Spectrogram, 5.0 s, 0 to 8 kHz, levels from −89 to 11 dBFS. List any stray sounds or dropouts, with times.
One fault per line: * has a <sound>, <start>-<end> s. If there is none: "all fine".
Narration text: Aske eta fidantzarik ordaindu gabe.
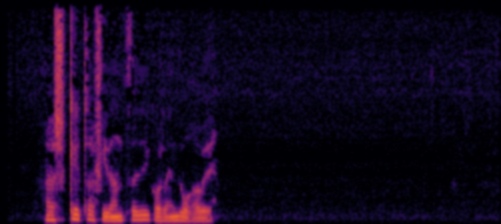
all fine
